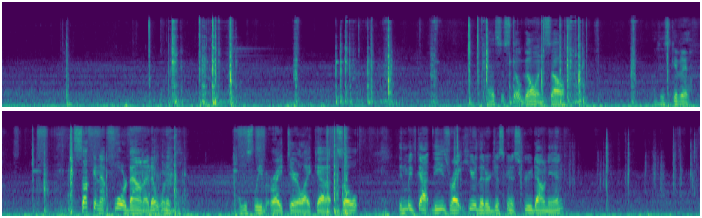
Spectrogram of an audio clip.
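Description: A metal tool clicks and taps on metal parts.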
